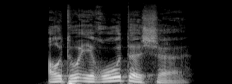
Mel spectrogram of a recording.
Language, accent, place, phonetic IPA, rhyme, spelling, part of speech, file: German, Germany, Berlin, [aʊ̯toʔeˈʁoːtɪʃə], -oːtɪʃə, autoerotische, adjective, De-autoerotische.ogg
- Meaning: inflection of autoerotisch: 1. strong/mixed nominative/accusative feminine singular 2. strong nominative/accusative plural 3. weak nominative all-gender singular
